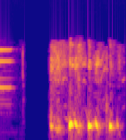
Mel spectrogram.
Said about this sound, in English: Is that your cell phone ringing? It's not mine. No, it's not mine either. It's obviously something on your side.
